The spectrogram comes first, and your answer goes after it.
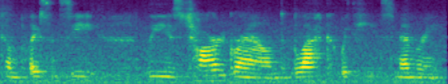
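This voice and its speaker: Delivered at a fairly slow pace with monotone, flat intonation, the speech carries audible room echo and noticeable background noise. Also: woman. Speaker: university staff member reading own poems. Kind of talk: poetry reading. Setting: library reading with audience. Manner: soft-spoken.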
